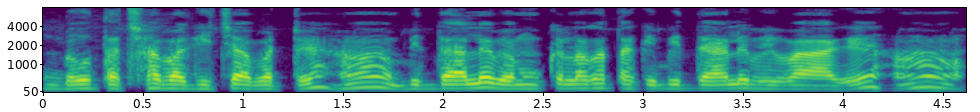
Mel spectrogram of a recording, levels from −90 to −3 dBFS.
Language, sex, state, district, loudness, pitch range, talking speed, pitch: Bhojpuri, male, Uttar Pradesh, Deoria, -17 LUFS, 135-145 Hz, 180 wpm, 140 Hz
